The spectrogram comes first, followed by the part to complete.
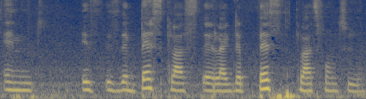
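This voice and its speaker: A woman's voice: on the low side, steady tone, slow, mellow, a little hiss or hum, low-quality recording. A woman who works as a mixologist, a talk-show guest, easygoing and chatty, often saying "like". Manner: easygoing, laughs, says "like" often. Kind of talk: casual interview talk. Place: TV studio.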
